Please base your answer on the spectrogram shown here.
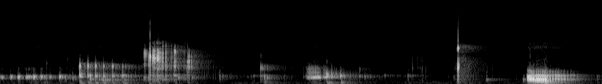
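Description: Gurgling, bubbling growls and squeaks in short bursts with quiet gaps; ordinary stomach growling from moving gas and fluid.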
